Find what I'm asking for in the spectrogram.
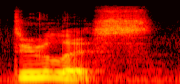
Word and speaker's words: Thewlis: David Thewells. Is that how you say his name? – I thought it was Thewlis. – Thewlis? – I don't know. – That sounds right. – It sounds British. – It's T-H-E-W-L-I-S.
